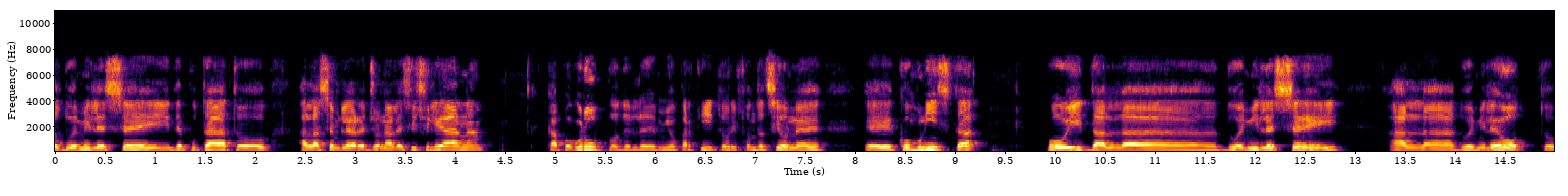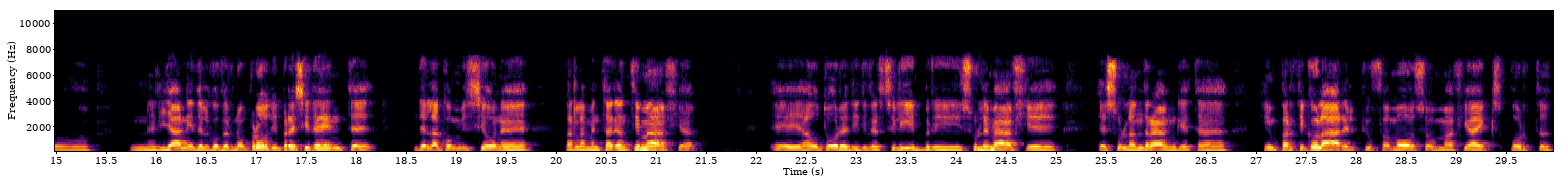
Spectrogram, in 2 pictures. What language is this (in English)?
Italian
